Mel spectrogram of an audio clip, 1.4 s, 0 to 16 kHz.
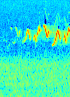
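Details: Male Common Yellowthroat singing in summer at John Brown Farm in the Adirondacks, 26 July 2019; rapid series of bright whistled, rolling phrases repeating a wichety-wichety pattern, clear and loud over a quiet background.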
